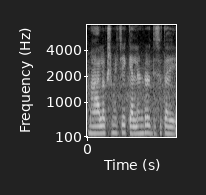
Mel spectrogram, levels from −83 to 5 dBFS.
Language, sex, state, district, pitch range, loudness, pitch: Marathi, female, Maharashtra, Dhule, 185-195 Hz, -17 LUFS, 190 Hz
